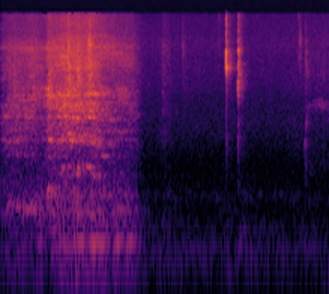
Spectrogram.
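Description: Curtains being pulled open along their rail, a rustling rattle lasting about two seconds, then a single click about three seconds in.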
